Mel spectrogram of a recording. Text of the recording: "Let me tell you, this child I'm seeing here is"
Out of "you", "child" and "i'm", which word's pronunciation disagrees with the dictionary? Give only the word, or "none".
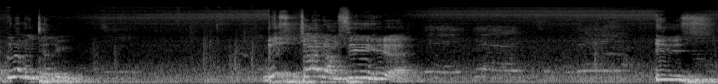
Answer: child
